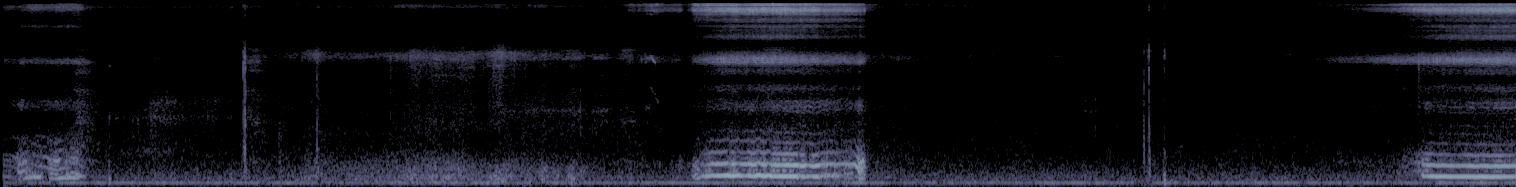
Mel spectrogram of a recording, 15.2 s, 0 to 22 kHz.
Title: Boo snoring on blankie, summer 19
